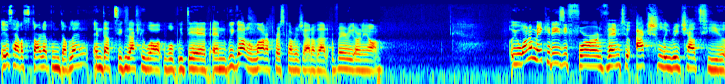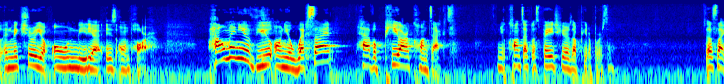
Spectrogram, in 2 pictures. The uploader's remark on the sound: Recordings from HubSpot User Group Meeting - The London HUG - February 2019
